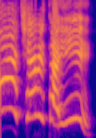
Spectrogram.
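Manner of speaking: high, loud, slow yelp of surprise; caught-out blurt. Retold or imitated. Ray blurting his girlfriend's name in front of the cameras, a loud high yelp. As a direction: blurt it out like you just got caught.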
